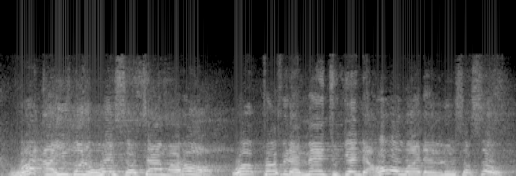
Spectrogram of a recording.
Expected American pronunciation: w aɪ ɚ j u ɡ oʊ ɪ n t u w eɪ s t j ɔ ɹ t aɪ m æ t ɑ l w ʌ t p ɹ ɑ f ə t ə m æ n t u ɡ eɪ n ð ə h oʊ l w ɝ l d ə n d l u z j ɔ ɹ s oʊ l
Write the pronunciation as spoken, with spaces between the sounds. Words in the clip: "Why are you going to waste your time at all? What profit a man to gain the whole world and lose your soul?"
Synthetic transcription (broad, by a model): w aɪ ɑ j u ɡ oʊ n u w eɪ s t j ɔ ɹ t aɪ m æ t ɑ l w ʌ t p ɹ ɑ f ə t ə m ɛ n t u ɡ eɪ n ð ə h oʊ l w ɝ d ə n l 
